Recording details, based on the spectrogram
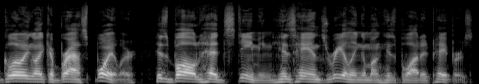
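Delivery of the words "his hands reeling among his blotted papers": plain reading voice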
